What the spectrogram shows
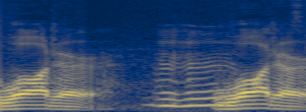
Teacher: So sometimes when we speak the T surfaces as something else. So for some people it surfaces as what linguists call a flap. So that's what the Americans give us in water. Water. >> Sounds like a D.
